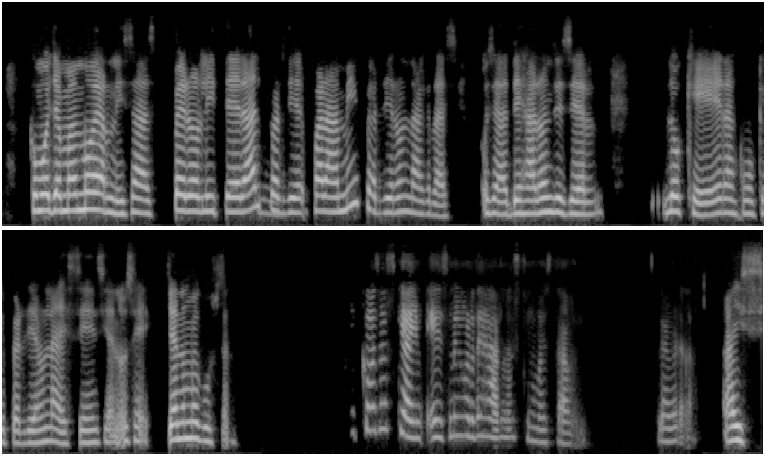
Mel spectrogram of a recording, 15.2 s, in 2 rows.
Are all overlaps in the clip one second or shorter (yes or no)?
yes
